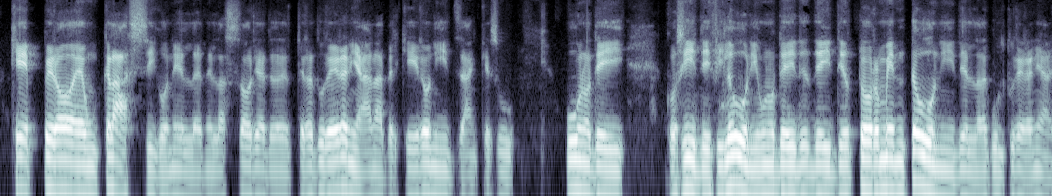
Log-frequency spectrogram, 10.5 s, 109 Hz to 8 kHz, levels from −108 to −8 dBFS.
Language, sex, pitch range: Italian, male, 95-120 Hz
